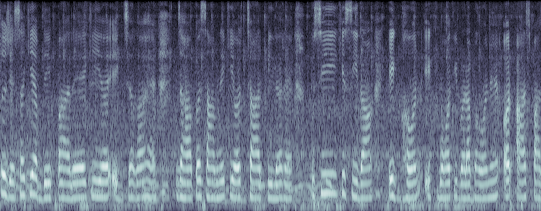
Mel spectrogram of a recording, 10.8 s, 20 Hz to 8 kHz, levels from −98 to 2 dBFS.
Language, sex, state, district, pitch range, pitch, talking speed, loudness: Hindi, female, Uttar Pradesh, Jyotiba Phule Nagar, 210-230 Hz, 215 Hz, 190 wpm, -18 LUFS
